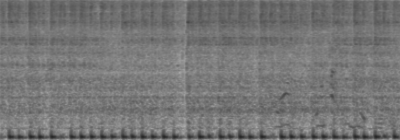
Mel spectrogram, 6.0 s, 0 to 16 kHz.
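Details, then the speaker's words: Honda C800 (C100-based) single-cylinder after gluing loose plate back in magneto cover: even, steady idle putt about three beats a second with no ticking; ticking noise cured. "Nah, itu dia hasilnya setelah kita melakukan perbaikan di bagian magnet ya."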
